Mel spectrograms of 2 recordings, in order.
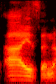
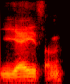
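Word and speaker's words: Iason: it as a derivative of jason which is eisen i-a-s-o-n it's the greek form of of jason just fun fact i think they pronounced it easem and then our daughter's name is saffron oh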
